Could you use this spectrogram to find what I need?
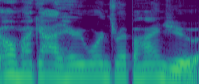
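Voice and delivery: high, panicked, alarmed outburst, acted out. Retelling a movie scene where a character panics: imitating someone freaking out. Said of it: "Tom starts freaking out".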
